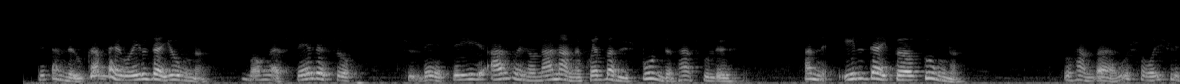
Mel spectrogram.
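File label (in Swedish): Fleninge Skåne, dialekter; Folkminnen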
